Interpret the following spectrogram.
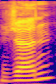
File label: "rhern9", taiwanese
